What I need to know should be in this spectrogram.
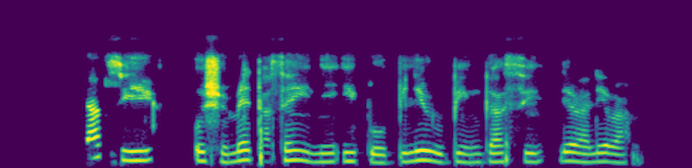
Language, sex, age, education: Yoruba, female, 15-29, tertiary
